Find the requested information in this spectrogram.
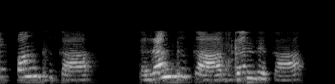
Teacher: इनका उच्चारण करते समय वायु आपके सिर्फ और सिर्फ नाक से ही बाहर आएगी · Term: अनुस्वार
